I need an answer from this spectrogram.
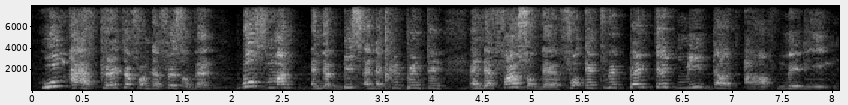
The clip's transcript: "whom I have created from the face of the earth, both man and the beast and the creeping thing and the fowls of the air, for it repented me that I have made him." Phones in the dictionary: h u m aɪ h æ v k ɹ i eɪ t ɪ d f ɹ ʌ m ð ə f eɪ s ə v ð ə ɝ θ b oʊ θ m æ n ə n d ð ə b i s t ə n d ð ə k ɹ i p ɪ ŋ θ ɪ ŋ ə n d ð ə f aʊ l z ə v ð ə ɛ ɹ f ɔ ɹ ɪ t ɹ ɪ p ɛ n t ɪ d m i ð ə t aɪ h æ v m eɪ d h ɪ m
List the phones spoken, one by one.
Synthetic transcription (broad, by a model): h u m aɪ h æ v k ɹ i eɪ t ɪ d f ɹ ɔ m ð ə f eɪ s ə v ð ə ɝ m b oʊ θ m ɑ n ə n d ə b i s ə n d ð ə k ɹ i p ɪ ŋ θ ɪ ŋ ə n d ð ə f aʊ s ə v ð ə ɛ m f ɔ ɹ ɪ t ɹ ɪ p ɛ n t ɪ d m i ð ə t aɪ h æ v m eɪ d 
